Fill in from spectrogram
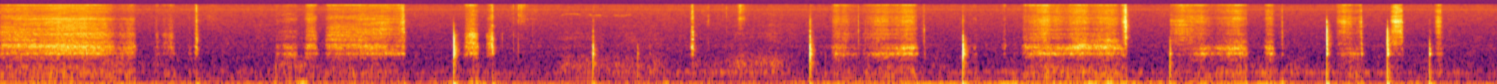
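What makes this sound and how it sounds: A white chalk stick draws long outline strokes across a flat black chalkboard, scraping the board in soft, rasping bursts. Short sharp ticks of chalk contact are scattered between the strokes over a quiet, low background hum.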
